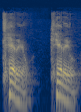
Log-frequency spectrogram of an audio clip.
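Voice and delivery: "kettle" with the T tapped like an R; soft T as R. Shown as a demonstration. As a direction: say "kettle" as "keh-rel". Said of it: "podemos pronunciar".

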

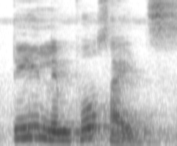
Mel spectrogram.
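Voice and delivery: टी lymphocytes drawn out very slowly, word by word; slow drilled term. Shown as a demonstration. Teacher drilling the class on a key term, very slow. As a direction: spell the term out slowly for students to memorise. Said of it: "याद रखेंगे हम।".

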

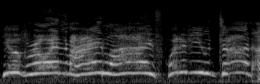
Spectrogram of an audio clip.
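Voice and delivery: shrill-pitched, loud, drawn-out wail; hysterical teen scream. Retold or imitated. Teenage daughter screaming at mom all the way home, hysterical. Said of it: "I remember screaming at her".

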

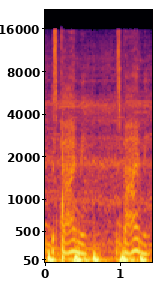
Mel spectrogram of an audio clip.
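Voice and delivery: loud panicked warning; alarmed, ghost right behind; being chased. Real, not acted. Ghost behind during hunt.

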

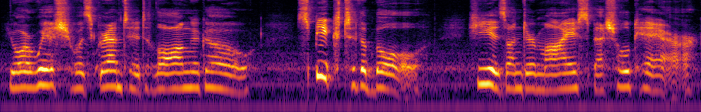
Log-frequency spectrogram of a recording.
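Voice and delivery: soft scorpion voice, coolly dismissive; hushed, understated menace; sinister scorpion, unhurried. A narrator's reading. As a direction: answer quietly as a creature in darkness.

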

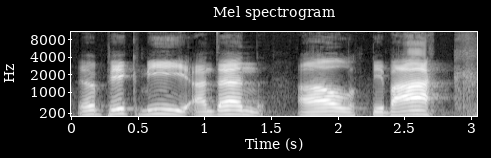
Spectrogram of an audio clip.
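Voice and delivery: a hammed-up Arnold accent, drawn out. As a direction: do a clumsy Arnold accent as the half-orc. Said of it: "mixing two accents".

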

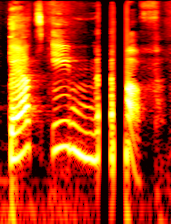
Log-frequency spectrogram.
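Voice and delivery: high, loud, drawn-out exasperation; fed up. A narrator's reading. Mom stops her kids banging the table, fed up. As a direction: stretch it out to halt the squabble.

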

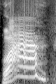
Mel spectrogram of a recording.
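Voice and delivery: a sudden high squeal of delight; excited squeal. Real, not acted. Gamer sees a gold pull, high excited squeal.

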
